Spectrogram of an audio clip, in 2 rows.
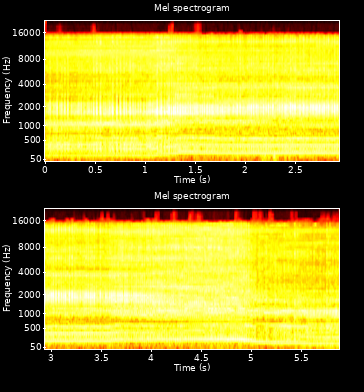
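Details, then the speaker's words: Losi 8 1/8-scale nitro buggy, .21 engine, during break-in after two tanks of idling: a buzzy high-pitched even note stepping up and down smoothly as it warms for about 30 seconds at slow speed; healthy. "Let's go, start running it on a slow mode. Let the car heat up for about 30 seconds, and then you can start"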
